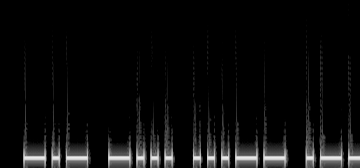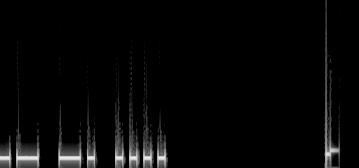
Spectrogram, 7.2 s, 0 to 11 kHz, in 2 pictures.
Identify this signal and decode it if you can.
Morse code, heard as a keyed tone, about 17 wpm, 700 Hz. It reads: KB3JNH
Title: USA Callsign DE Callsign - 6 Characters - 17wpm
